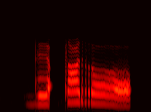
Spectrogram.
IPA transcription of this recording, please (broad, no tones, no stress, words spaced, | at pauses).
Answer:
d̪eʔtˤi rɔ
